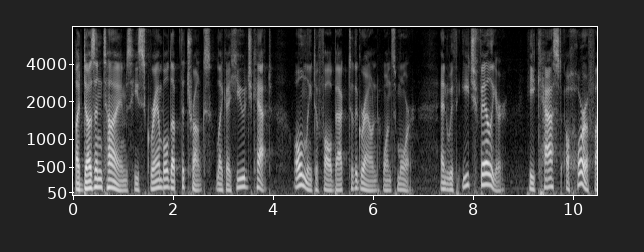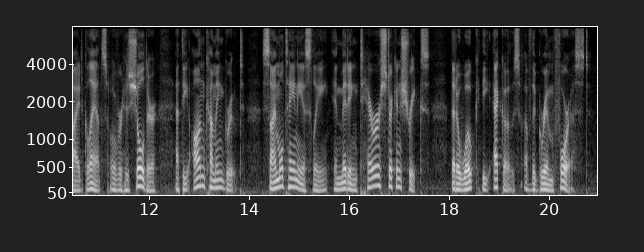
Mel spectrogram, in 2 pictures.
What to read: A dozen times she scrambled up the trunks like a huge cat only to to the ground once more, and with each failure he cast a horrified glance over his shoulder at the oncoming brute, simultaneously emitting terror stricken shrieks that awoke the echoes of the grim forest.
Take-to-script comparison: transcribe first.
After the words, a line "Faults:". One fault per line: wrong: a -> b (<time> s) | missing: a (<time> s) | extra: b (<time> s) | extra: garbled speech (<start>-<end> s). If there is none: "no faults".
A dozen times he scrambled up the trunks like a huge cat only to fall back to the ground once more, and with each failure he cast a horrified glance over his shoulder at the oncoming brute, simultaneously emitting terror stricken shrieks that awoke the echoes of the grim forest.
Faults:
wrong: she -> he (1.1 s)
extra: fall back (4.9 s)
